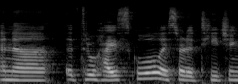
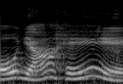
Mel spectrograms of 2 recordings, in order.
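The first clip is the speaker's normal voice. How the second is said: Yooper accent with raised pitch; 5 semitones higher than usual. Showing how people up north talk: Yooper accent. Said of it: "you get some of the Yooper accent".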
